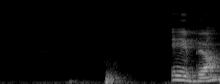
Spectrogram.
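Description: A card is set down on a table with a soft tap.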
